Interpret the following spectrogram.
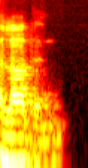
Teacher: In the Anglophone world, or even for those like myself who grew up watching Disney cartoons on Doordarshan of all places, the name Alauddin has been made famous by this character, where the oo sound of the possessive construction has been further dropped so that you just have Aladdin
